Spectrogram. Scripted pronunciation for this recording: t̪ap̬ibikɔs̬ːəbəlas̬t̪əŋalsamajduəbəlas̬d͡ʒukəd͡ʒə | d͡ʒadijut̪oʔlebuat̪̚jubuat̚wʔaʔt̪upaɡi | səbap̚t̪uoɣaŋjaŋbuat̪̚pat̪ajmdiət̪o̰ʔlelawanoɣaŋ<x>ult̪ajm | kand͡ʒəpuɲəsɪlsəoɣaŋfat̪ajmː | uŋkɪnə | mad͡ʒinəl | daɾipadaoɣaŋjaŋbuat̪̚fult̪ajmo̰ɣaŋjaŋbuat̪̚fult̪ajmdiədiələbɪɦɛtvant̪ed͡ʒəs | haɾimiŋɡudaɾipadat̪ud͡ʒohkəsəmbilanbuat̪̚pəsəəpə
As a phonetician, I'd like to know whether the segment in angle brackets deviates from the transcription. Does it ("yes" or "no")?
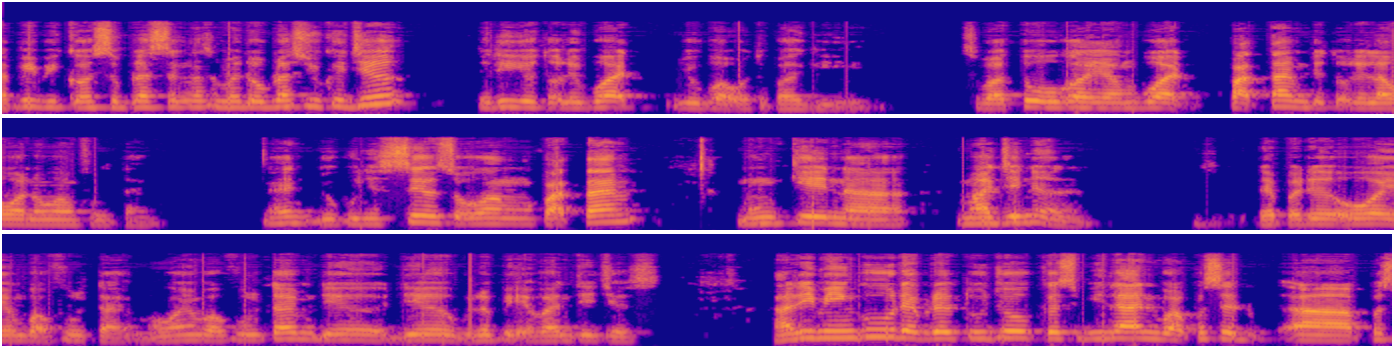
yes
